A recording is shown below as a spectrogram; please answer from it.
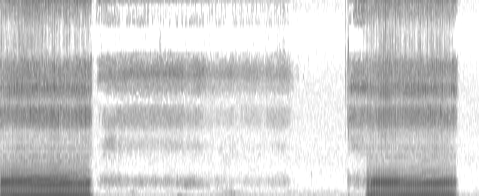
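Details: A sleeping dog snores indoors: two long, deep, droning breaths with a rich buzzy rattle, the first lasting about two seconds and the second about two seconds, separated by roughly five seconds of quiet room hiss.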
